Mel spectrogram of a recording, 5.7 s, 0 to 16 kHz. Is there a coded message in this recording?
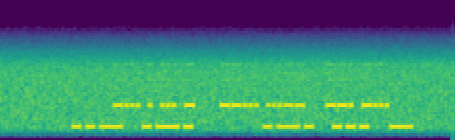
Yes: Morse code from 0.9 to 5.2 s, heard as two keyed tones, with radio static. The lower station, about 14 wpm, 390 Hz: UR RST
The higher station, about 34 wpm, 930 Hz: BEST 73 GB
